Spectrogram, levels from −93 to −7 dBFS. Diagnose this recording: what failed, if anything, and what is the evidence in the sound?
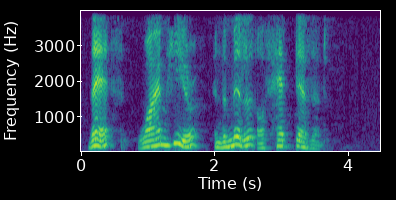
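From 2.58 to 3.2 s the speech turns choppy and robotic, with small pieces missing. This is repeated packet loss at the network stage: eight gaps, the longest 14 ms, each patched by extending the preceding sound, so about 13% of that stretch is synthetic fill.

Near the end there are two brief smears, at 4.09 s and from 4.18 to 4.21 s. Both are short concealed packet loss: roughly 10 ms of audio never arrived in time each time, and the receiver covered the hole by continuing the last sound before blending back, over a G.711 call path with nothing above 4 kHz.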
